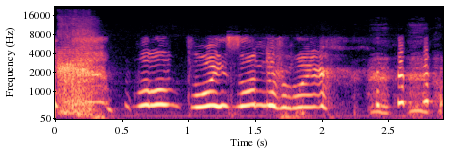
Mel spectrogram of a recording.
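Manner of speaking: high, slow, laughing words; giggling. Real, not acted. Starting the podcast topic, laughing. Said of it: "let's talk about".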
